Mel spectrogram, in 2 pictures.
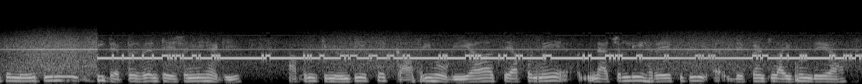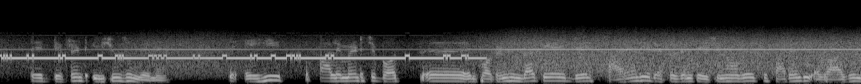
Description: RTTY (75 baud, 170 Hz shift), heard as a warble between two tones, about 1360 Hz centre, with radio static and a steady whistle near 1950 Hz. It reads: NRAJM TEZWJ BULEU LGXRY OKYBD FQWMR IQMWM XIMLH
